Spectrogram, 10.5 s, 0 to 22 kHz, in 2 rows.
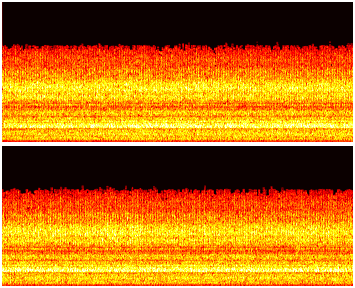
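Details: Older Murray mower with 158cc Briggs & Stratton Classic engine, drill-started: constant, even buzzing run with no surging, sputtering or dropouts; running steadily and healthily.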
